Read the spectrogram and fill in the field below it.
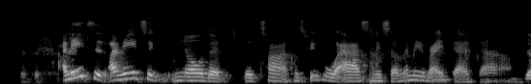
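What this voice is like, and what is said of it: New York accent. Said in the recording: “I hear an accent too. Are you a New York native?”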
